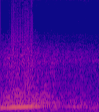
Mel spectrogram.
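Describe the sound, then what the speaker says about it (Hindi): A car pulls away after a rider gets in, a short rising engine whir that starts close and fades off as the vehicle drives away. "गाड़ी चली गई"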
